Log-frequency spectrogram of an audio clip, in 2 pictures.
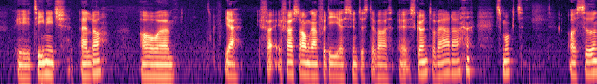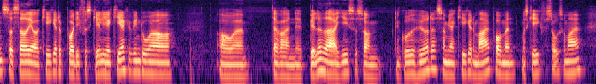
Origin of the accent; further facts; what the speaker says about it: Växjö, Kronoberg County, Sweden; Danish is a second language; Jeg kommer fra Sydsverige, en by, der hedder Växjö. Og nu bor jeg i en lille by, 20 minutter uden for min hjemmeby. Så jeg er flyttet hjem endnu en gang.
